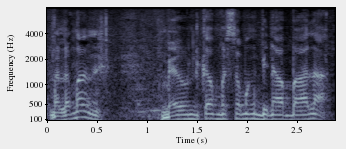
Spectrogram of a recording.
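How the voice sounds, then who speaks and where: A man's voice: fairly low pitch, steady tone, normal speed, natural voice. A man playing a lovelorn younger brother who drinks, in earnest, florid Filipino radio romance drama style. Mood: needling. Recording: loud music under the voice.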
